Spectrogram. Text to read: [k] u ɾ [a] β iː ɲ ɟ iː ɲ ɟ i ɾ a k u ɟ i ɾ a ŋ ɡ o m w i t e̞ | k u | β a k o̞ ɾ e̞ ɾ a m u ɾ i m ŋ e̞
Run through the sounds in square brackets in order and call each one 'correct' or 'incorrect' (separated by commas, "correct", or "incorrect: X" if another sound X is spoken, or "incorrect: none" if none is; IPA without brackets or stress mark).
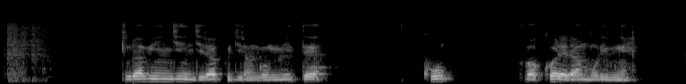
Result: incorrect: t, correct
